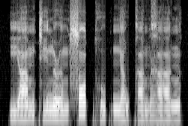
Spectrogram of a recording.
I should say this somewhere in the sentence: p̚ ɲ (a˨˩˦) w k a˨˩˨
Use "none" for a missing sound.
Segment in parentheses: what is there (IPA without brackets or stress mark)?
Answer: a˨˩˨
